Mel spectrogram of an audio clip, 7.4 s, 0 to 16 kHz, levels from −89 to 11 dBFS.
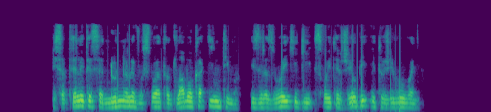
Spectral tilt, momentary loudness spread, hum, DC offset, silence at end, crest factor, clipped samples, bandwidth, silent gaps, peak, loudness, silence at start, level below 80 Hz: -6 dB/octave; 11 LU; none; under 0.1%; 1.1 s; 18 dB; under 0.1%; 7.8 kHz; 3.64-3.75 s; -2 dBFS; -19 LUFS; 0.8 s; -54 dBFS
